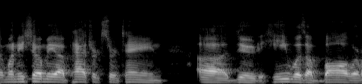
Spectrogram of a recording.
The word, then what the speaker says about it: Surtain: And when he showed me Patrick, is it Surtain? Is that how you pronounce it? All right. Yeah. When he showed me Patrick Surtain, dude, he was a baller.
